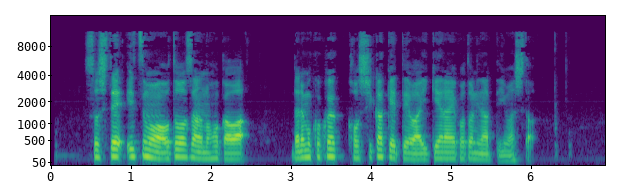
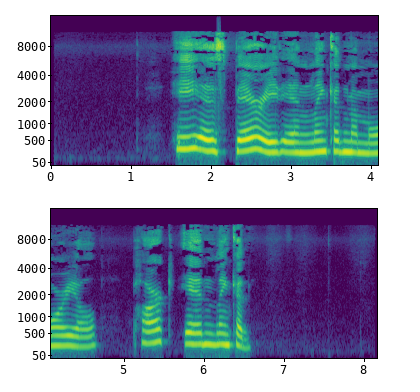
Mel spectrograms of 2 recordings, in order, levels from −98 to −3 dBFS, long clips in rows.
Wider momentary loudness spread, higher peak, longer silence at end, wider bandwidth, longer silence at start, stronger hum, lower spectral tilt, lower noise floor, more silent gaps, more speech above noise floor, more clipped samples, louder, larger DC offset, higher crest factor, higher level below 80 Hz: about the same, 11 LU vs 12 LU; second, -6 dBFS vs 0 dBFS; second, 0.9 s vs 1.6 s; about the same, 11.5 kHz vs 11.5 kHz; second, 0.45 s vs 1.55 s; neither; first, -6 dB/octave vs -3 dB/octave; about the same, -68 dBFS vs -67 dBFS; neither; second, 44 dB vs 53 dB; neither; second, -24 LUFS vs -14 LUFS; neither; about the same, 18 dB vs 16 dB; first, -58 dBFS vs -64 dBFS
